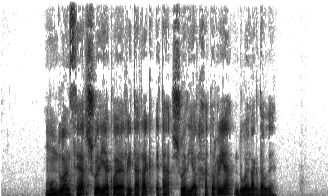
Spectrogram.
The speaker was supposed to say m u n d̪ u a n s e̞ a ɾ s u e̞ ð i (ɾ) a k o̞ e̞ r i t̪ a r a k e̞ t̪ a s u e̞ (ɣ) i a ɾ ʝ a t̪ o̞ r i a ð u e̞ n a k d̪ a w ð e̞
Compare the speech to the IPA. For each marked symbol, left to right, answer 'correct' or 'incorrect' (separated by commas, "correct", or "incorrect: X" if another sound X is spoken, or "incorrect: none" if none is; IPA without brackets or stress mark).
incorrect: none, incorrect: ð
